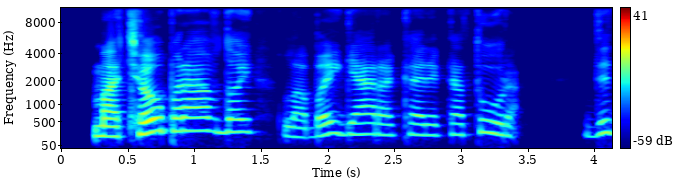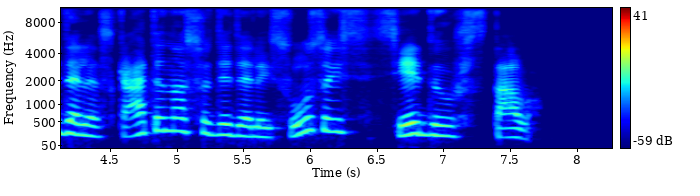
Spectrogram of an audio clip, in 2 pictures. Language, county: Lithuanian, Kaunas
